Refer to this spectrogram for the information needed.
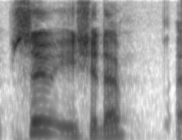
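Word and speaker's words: Sui Ishida: So how would you guys pronounce his name? Su Ishida? – Sure. – Yes. – Okay. Yeah, well, Su Ishida, creator of Tokyo Ghoul, is back with a new manga, Chojin X.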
